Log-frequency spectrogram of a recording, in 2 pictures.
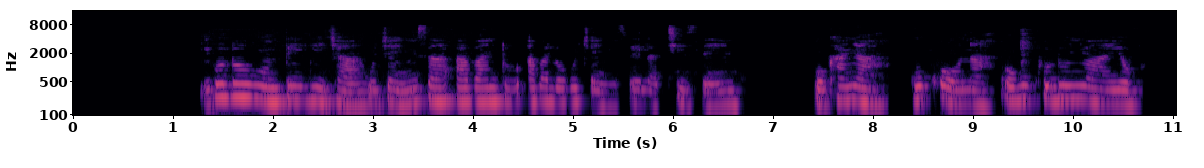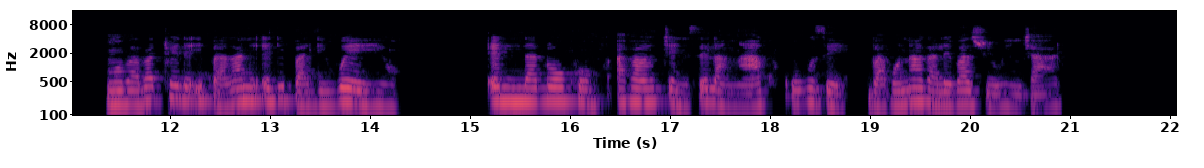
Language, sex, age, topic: North Ndebele, female, 50+, health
